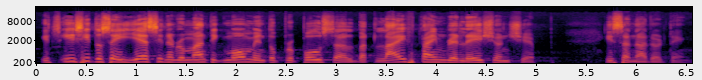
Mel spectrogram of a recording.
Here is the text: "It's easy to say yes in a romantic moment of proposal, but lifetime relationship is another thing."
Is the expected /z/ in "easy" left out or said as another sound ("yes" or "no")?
yes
